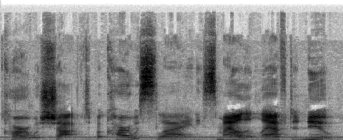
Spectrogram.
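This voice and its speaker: A woman reading a rhyming children's story aloud in an animated, theatrical way. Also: medium pitch, normal speed. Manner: animated, theatrical with character voices. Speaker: storybook reader. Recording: noisy recording with steady hum.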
